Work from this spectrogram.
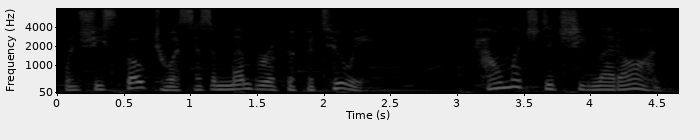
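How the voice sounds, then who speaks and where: A man playing a calm, kind young adventurer in a video game, speaking in a measured, reflective way. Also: medium pitch, soft background music, close to an everyday voice. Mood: pensive. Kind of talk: video game character dialogue.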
